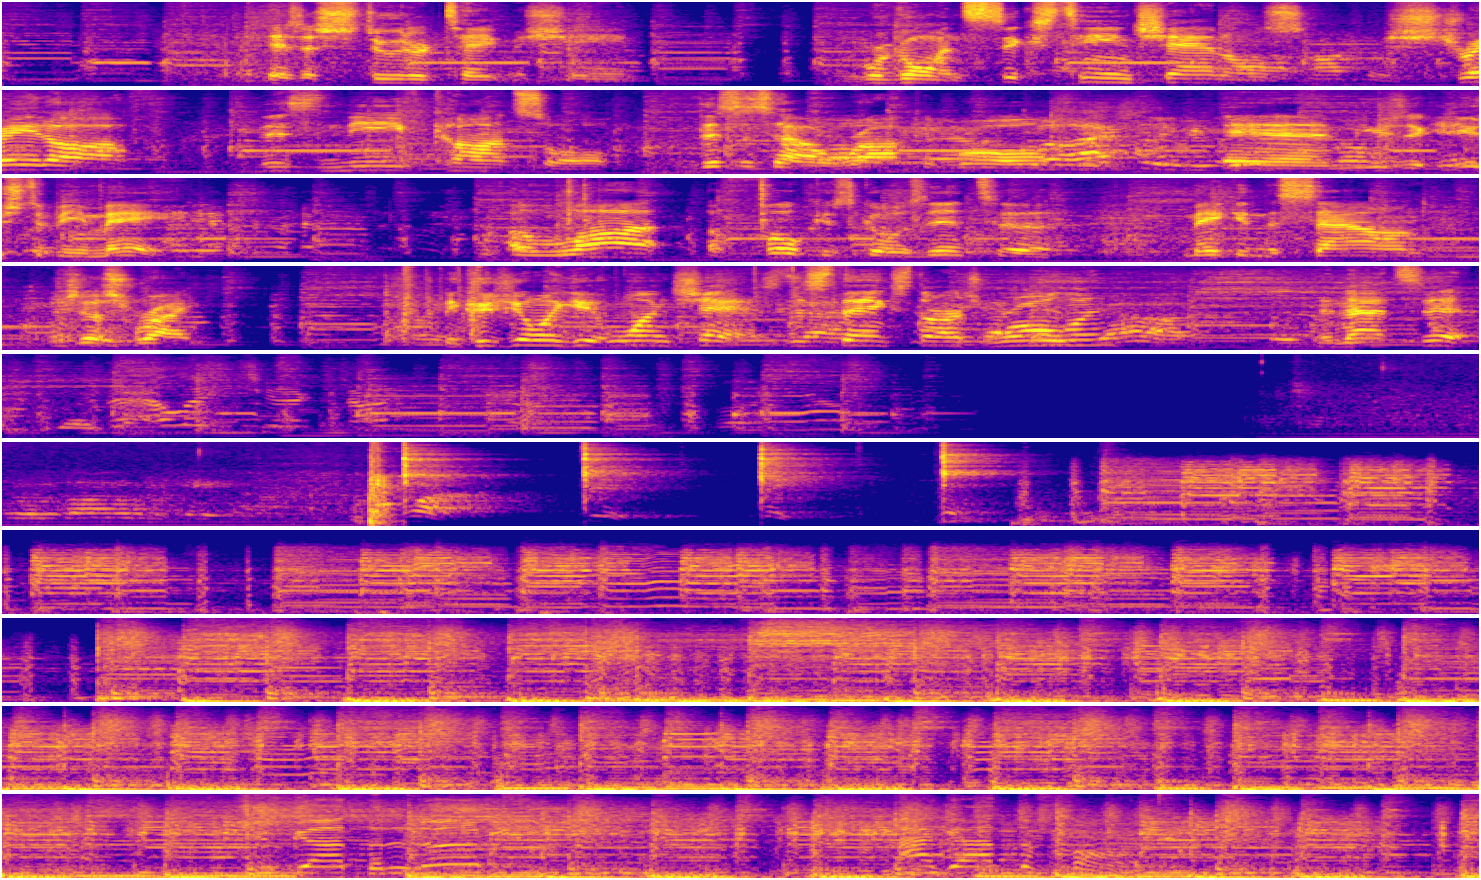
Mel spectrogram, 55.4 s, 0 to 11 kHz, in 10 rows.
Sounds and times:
Speech: 0:01.0 - 0:02.4, 0:03.2 - 0:12.0, 0:12.6 - 0:17.4, 0:18.2 - 0:23.7, 0:27.7 - 0:29.5.

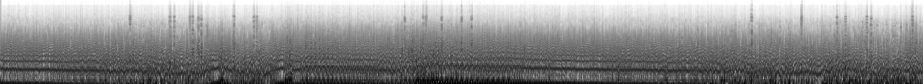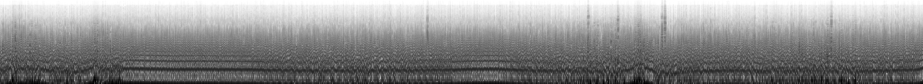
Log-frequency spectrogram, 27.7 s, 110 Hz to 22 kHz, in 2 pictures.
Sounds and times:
Car: 0:00.0 - 0:27.7.

